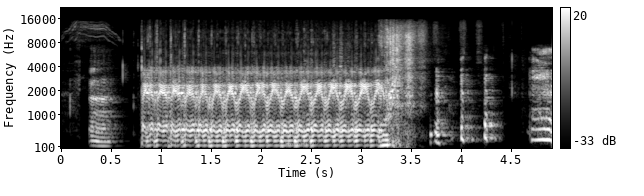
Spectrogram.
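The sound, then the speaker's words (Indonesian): A voice imitates a Honda Supra motorcycle engine with the mouth in a guess-the-motorcycle game, a sustained buzzing, warbling drone lasting about two and a half seconds, loud, framed by brief vocal sounds before and after. “geng motor mah kan kenal potnya sama semua kan ini ini ini suara motornya manual dari mulut kita dong”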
